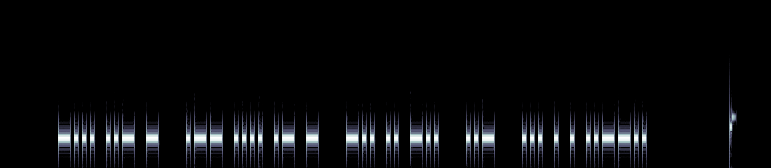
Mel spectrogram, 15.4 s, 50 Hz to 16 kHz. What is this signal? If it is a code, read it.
Morse code, heard as a keyed tone, about 15 wpm, 700 Hz. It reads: BUT WHAT DID U SEE?
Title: Sentences from Top 100 Words and Abbreviations 15wpm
